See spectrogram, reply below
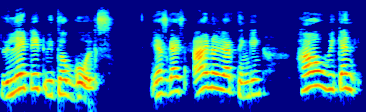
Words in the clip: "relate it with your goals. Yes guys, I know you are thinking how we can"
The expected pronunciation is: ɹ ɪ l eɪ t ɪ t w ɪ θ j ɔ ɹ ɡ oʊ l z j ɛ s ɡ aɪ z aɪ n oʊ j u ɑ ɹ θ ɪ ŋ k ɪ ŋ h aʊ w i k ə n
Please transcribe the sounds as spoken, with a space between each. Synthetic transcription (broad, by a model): ɹ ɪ l eɪ t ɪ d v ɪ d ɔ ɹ ɡ oʊ l s j ɛ s ɡ aɪ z aɪ n oʊ j u ɑ ɹ t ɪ ŋ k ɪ ŋ h aʊ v i k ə n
